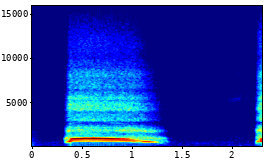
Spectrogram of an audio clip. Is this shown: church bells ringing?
no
